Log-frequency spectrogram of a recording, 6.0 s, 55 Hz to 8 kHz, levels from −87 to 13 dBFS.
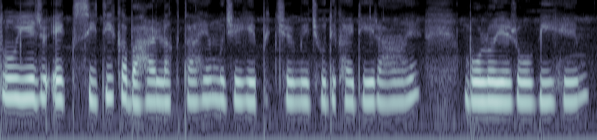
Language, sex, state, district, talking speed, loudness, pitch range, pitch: Hindi, female, Arunachal Pradesh, Papum Pare, 230 wpm, -15 LUFS, 215-235 Hz, 220 Hz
